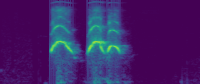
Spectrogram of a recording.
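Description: A man whistling an imitation of the common hawk-cuckoo's (papiha, brain-fever bird) call: three short, arched whistled notes, the last two close together.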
